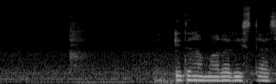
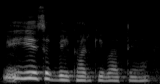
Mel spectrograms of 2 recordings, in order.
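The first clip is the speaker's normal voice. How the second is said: plain reading voice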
